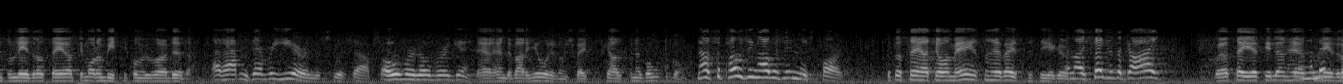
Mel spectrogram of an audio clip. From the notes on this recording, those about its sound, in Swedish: Inspelad i Akademiska f&#246;reningen i Lund 1973.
